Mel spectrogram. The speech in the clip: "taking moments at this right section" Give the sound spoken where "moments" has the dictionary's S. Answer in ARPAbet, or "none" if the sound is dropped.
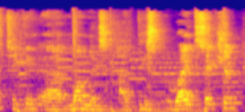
S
